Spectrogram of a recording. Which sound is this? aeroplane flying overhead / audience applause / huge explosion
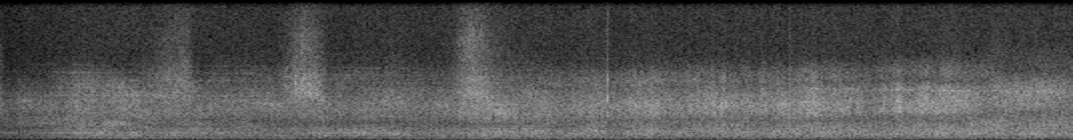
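aeroplane flying overhead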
